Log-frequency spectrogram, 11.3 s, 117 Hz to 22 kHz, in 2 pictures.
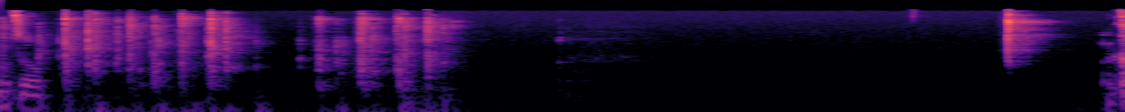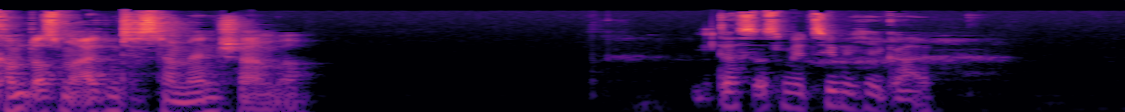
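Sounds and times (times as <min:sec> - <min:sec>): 
rapid typing on a computer keyboard: 0:00.0 - 0:02.4
speech: 0:00.1 - 0:00.4, 0:05.5 - 0:07.3, 0:09.1 - 0:10.5.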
